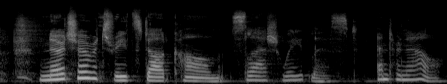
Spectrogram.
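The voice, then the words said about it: Announcer-style commercial voice. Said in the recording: “I could say it in my commercial voice.”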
